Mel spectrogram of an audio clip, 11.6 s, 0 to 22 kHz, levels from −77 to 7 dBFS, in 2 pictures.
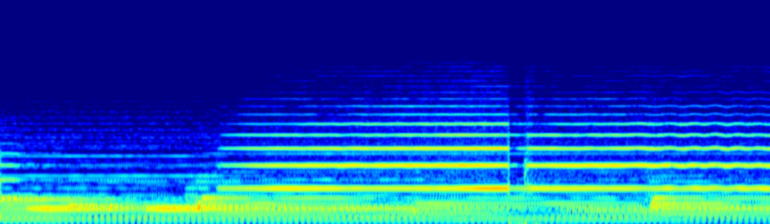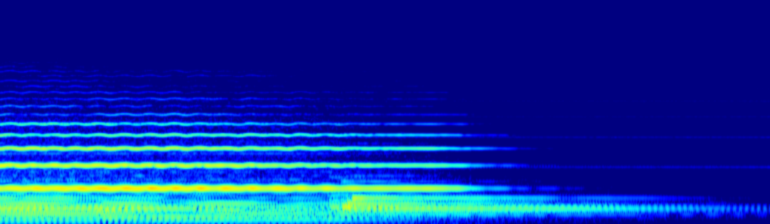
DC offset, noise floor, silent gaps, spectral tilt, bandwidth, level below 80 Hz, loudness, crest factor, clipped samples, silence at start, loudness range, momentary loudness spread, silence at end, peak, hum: under 0.1%; -59 dBFS; none; -7.5 dB/octave; 7.8 kHz; -44 dBFS; -23 LUFS; 14 dB; under 0.1%; 0 s; 10 LU; 11 LU; 1.15 s; -10 dBFS; none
